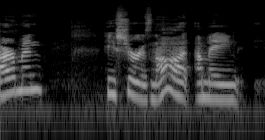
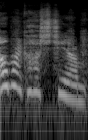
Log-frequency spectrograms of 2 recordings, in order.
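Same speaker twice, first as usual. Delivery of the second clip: acted panicked speech; 3 semitones higher than usual. Shonda quotes what she said to jim in the moment; retelling her panic. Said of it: "I was panicking".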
